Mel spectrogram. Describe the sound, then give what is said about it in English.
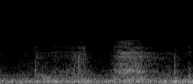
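A person breathing out softly on purpose, a gentle, airy exhale that swells and fades a couple of times, quiet and steady with no talk. “Supposing I breathed on you, listen. Pretty quiet, isn't it? I'll do it again.”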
